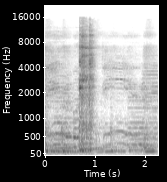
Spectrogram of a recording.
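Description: A short, sharp metallic clatter from the emptied aluminium beer can, about two-thirds of a second in, over rock music with singing.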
